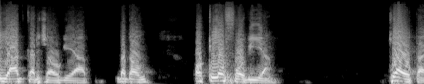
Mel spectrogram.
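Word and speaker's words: ochlophobia: क्या है ओशो नहीं है ओ्लोफोबिया बताओ क्या उच्चारण है इसका ओक्लो फोबिया ठीक है अब आप मुझे यहां पर ये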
